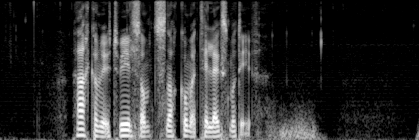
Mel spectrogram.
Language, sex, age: Norwegian, male, 20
